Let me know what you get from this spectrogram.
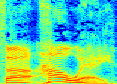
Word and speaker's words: Huawei: On par with Huawei.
